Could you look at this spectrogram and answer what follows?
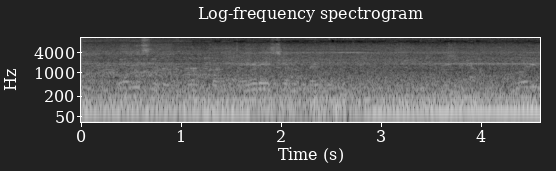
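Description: A loud, steady low roar of SpiceJet jet engines at close range at an airport, with people talking over it.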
